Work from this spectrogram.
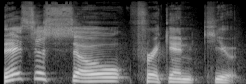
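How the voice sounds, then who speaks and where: Young, slangy livestream reactor, mid-pitched and gushing, loud music underneath. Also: very animated, slow. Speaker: streamer reacting to and breaking down a game trailer. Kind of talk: casual livestream reaction commentary. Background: loud game trailer music.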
